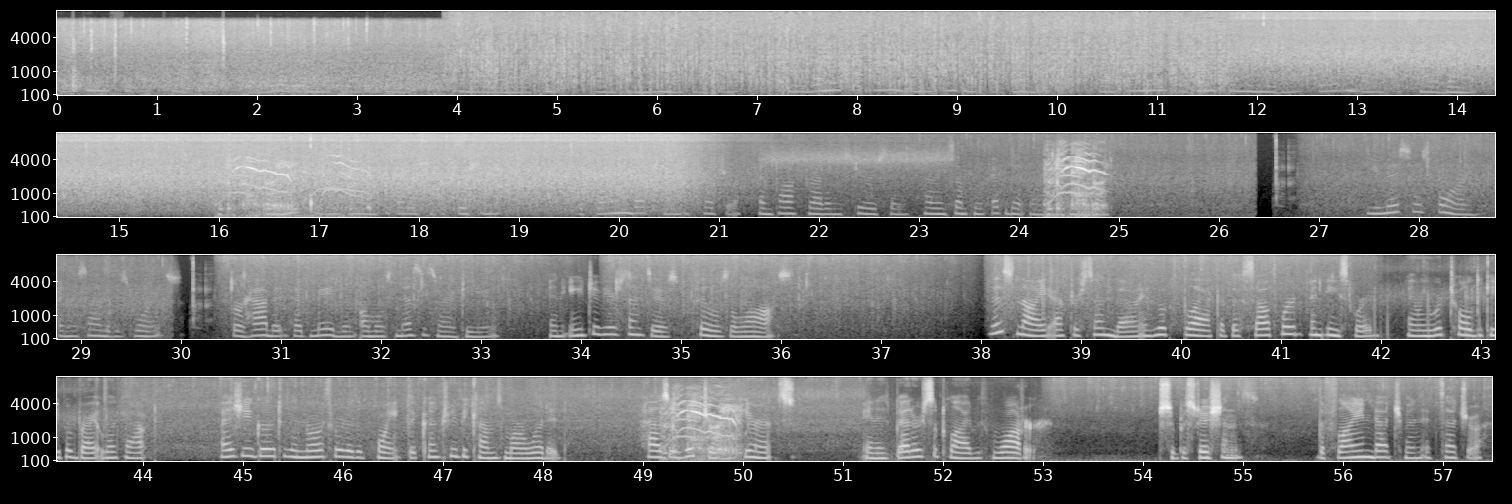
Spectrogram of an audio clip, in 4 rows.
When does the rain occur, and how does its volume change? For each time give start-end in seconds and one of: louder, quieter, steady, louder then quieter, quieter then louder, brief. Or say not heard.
0.0-57.4 quieter.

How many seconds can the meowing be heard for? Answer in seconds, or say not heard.
3 s.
